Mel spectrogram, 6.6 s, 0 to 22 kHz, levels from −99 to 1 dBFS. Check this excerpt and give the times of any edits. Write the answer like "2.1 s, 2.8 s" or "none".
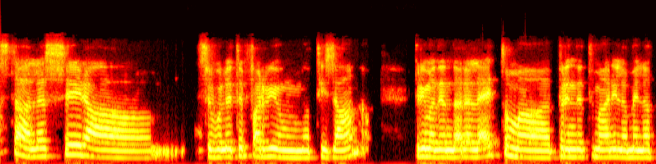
1.9 s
